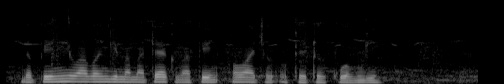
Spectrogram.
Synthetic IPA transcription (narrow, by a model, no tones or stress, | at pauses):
d̪ɔpɪɲɡɪwaɡɔŋɡimamatɛkmapiɲɔwat͡ʃɔʔoketokwomɡi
